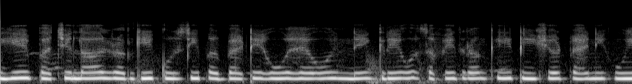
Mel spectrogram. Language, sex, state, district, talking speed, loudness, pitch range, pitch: Hindi, female, Maharashtra, Washim, 200 wpm, -12 LUFS, 265-275 Hz, 270 Hz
